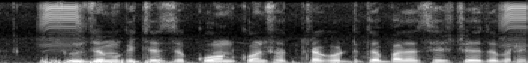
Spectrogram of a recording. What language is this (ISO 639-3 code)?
ben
